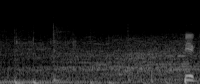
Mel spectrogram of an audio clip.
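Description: Steady open-stadium noise in heavy rain, a hiss of rain and crowd, with faint music from the stadium speakers under it. A man's voice comes in near the end.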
